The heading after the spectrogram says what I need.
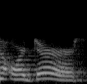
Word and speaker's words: hors d'oeuvres: You don't say d'oeuvres. There's no R in d'oeuvres.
